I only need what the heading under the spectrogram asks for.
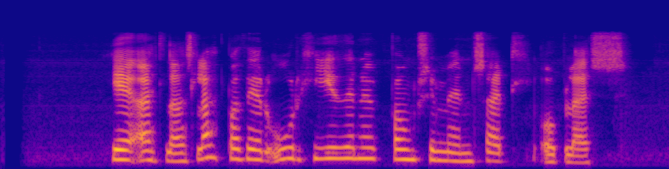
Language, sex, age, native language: Icelandic, female, 30-39, Icelandic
